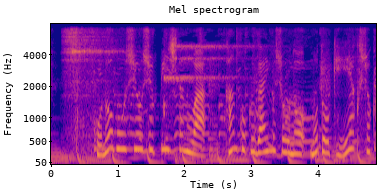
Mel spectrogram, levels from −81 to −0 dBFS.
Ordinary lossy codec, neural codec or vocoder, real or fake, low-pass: none; none; real; 7.2 kHz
